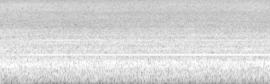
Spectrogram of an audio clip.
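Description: Handheld hair dryer running steadily: a constant rush of air with a faint steady whine from its motor.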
